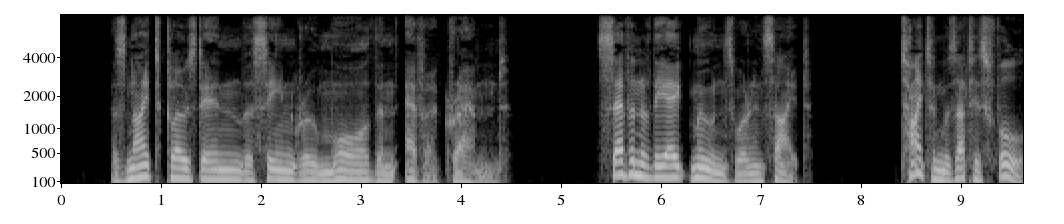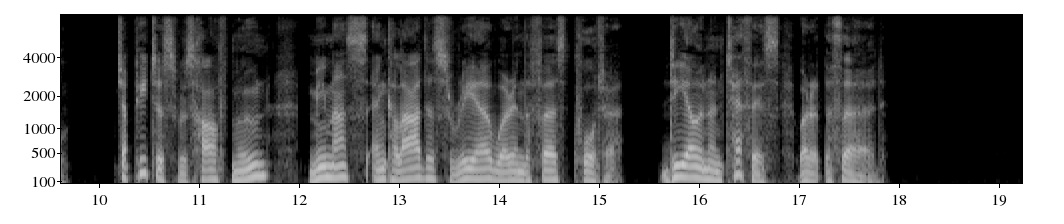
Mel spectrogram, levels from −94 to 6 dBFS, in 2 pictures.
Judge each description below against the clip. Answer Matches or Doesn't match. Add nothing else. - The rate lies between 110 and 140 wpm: Matches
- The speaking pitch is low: Matches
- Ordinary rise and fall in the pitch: Matches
